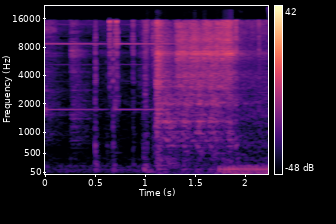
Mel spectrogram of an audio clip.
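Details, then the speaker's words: Mitsubishi Mirage G4 sedan with hard starting, especially after sitting unused (spark plugs suspected flooded), restarted after a 20-minute road test with the A/C on, then A/C and engine switched off: a few clicks, brief crank, fires at once into an even idle; normal start. "Okay. Dali na. Ibig sabihin doon lang."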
